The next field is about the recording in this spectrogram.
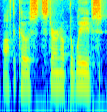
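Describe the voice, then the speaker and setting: A man's voice: mid-range voice, flat delivery, unhurried, darkish tone. A man with an ordinary mid-range voice chats on a casual podcast. He speaks in an easygoing way and keeps the conversation moving with questions. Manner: easygoing, asks questions to move the talk along. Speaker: podcast co-host. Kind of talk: casual chat.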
